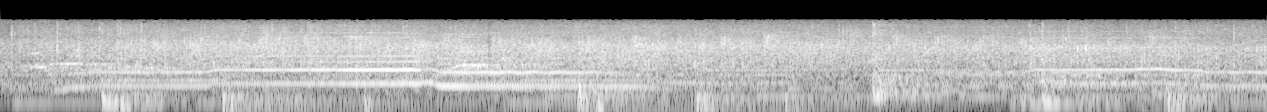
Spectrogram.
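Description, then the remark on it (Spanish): An audience claps steadily for several seconds, a dense, even wash of applause, while sustained keyboard notes hold and shift underneath. “Dale un aplauso si querés.”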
